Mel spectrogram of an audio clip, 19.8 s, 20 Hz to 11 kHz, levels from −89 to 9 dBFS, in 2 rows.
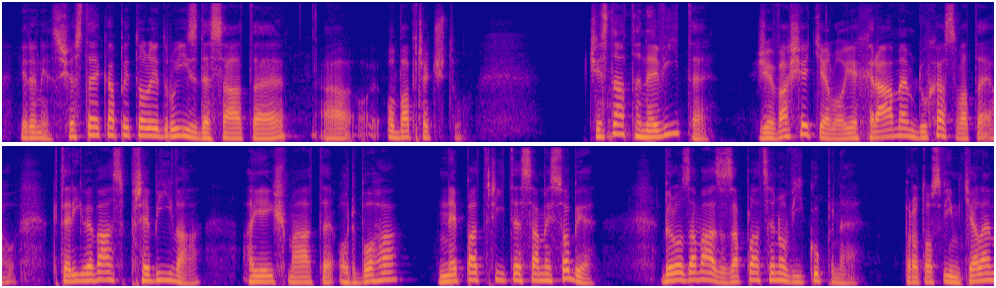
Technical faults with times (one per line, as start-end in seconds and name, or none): none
